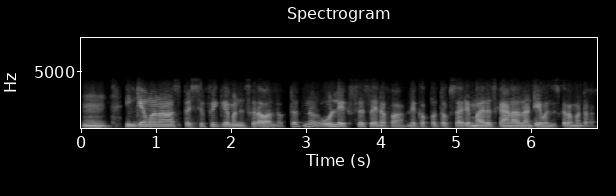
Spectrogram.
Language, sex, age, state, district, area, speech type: Telugu, male, 18-30, Telangana, Hyderabad, urban, conversation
